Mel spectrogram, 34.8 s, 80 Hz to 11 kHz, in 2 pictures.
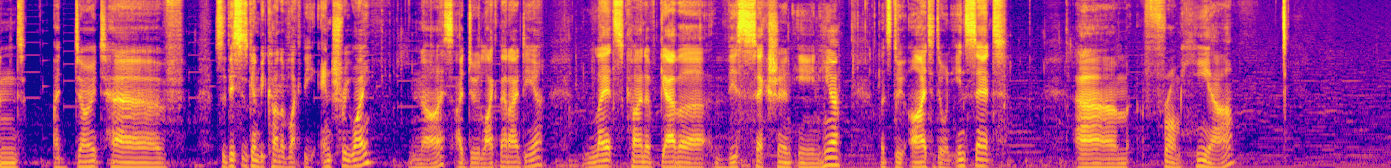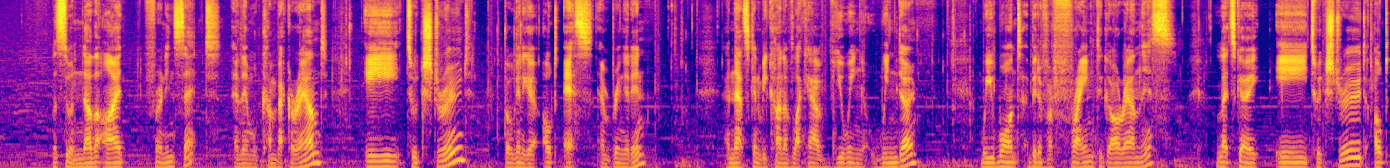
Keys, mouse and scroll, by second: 1.1 middle click, 4.1 middle click, 4.7 shift+middle click, 5.0 middle click, 6.2 Tab, 6.3 middle click, 7.0 3, 8.0 middle click, 8.9 middle click, 9.5 shift+middle click, 12.2 middle click, 20.1 shift+middle click, 20.3 middle click, 21.1 e, 22.6 middle click, 23.3 alt+s, 25.5 middle click, 26.4 Tab, 28.0 Tab, 28.7 shift+middle click, 29.3 2, 29.9 alt+click, 31.2 alt+click, 31.5 middle click, 32.9 e, 34.0 alt+s.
